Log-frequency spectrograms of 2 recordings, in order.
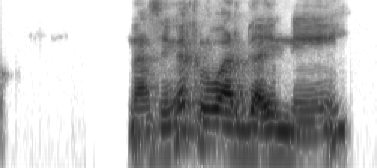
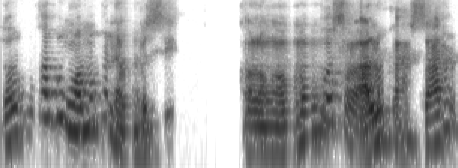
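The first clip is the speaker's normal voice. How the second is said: wife complaining; 6 semitones higher, 4 dB quieter than usual. Acted. Wife scolding husband, acted quote.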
